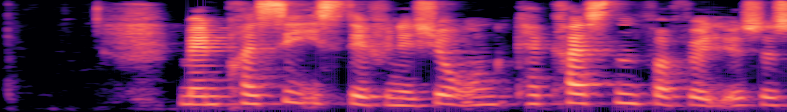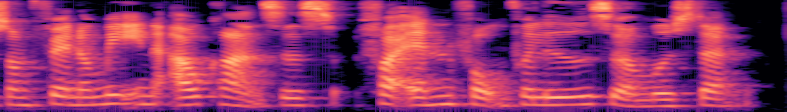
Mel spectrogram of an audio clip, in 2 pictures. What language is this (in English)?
Danish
